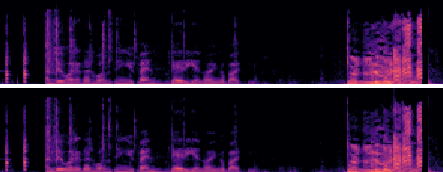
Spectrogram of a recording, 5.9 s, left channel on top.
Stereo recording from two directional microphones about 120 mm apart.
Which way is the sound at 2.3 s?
25° right (ahead or behind).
